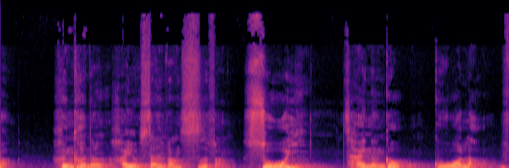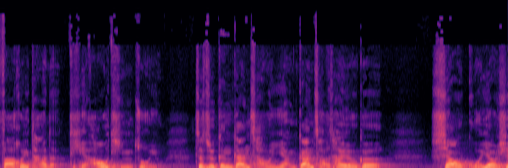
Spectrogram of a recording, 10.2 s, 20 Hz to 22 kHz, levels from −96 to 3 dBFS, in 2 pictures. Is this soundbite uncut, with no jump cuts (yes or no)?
no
